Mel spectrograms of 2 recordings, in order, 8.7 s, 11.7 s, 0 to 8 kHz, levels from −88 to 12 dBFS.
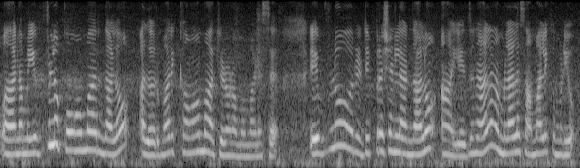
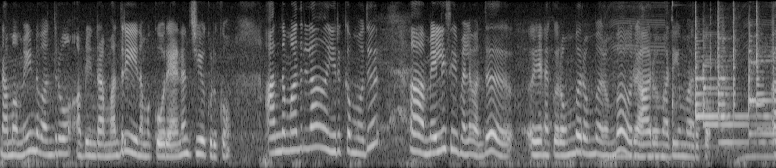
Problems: constant background noise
